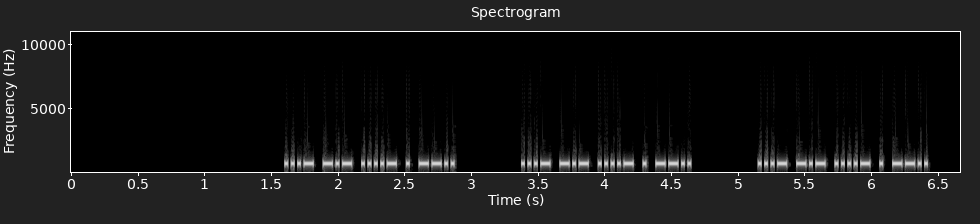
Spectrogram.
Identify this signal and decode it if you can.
Morse code, heard as a keyed tone, about 52 wpm, 700 Hz. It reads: VK4EZ VK4EZ VK4EZ
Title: DXCC-100 Call Signs - 5 Characters - Repeated 3x - 50wpm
